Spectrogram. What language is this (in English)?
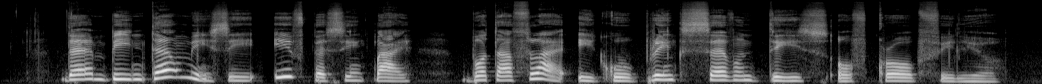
Nigerian Pidgin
